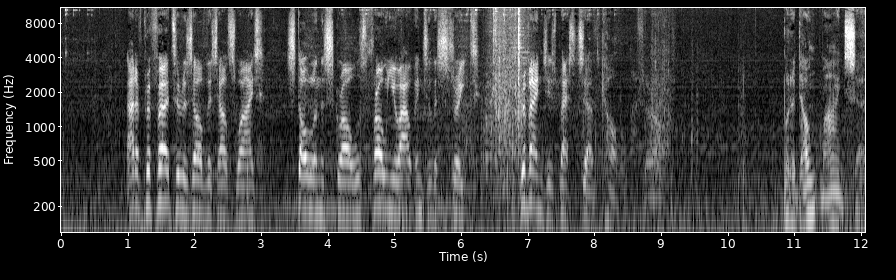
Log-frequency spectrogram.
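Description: A man speaks calmly and coldly in a low voice.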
